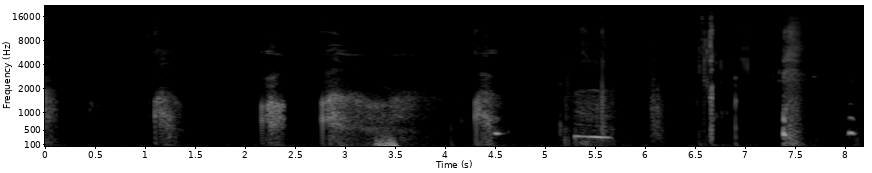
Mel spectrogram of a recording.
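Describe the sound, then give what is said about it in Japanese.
Gentle nibbling and mouth sounds on an ear, with many short, soft, wet bursts separated by quiet gaps and breathy whisper-like sounds among them. “大丈夫。本当に食べたりしないよ。甘噛みしてるだけで楽しい。”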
